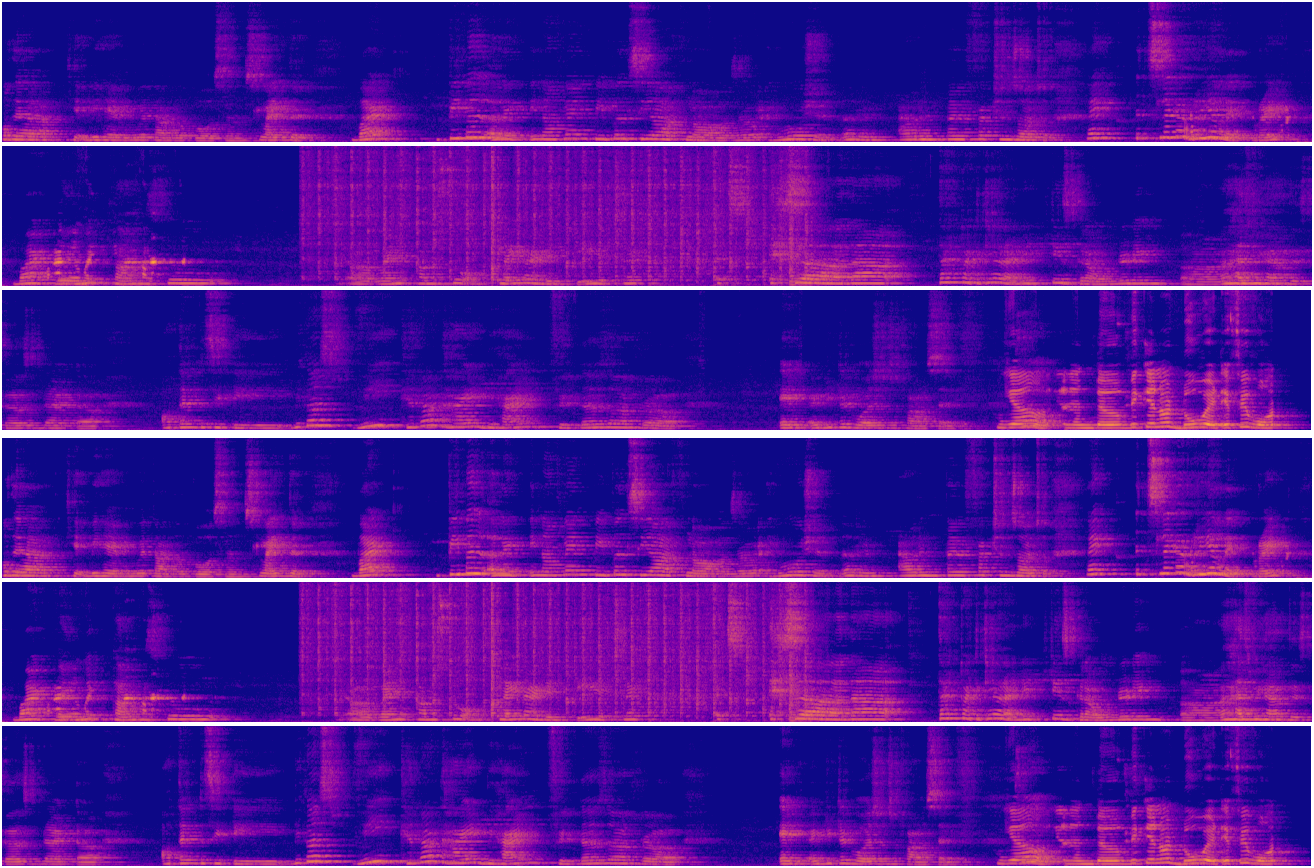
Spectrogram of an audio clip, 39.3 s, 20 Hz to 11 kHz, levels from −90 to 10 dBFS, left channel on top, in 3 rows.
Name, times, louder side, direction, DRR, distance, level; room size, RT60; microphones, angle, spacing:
voice 1, 0.0-3.8 4.3-11.0 11.3-15.2 16.4-20.5 20.7-22.0 22.5-27.4 27.8-33.1 34.0-35.9 36.4-36.8, right 2 dB, 55° right, 0 dB, 2.3 m, -35 dB
voice 2, 13.6-14.0 36.1-38.9, left 3 dB, 20° left, 12 dB, 0.9 m, -27 dB
sound 1, 16.1-21.3, right 2 dB, 20° right, 3.1 m, -44 dB
23.0 x 12.5 x 4.3 m, 0.67 s
head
